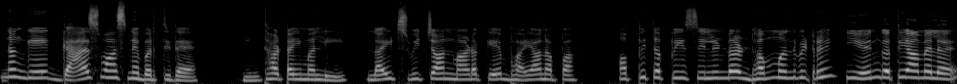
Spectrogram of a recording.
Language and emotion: Kannada, fearful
